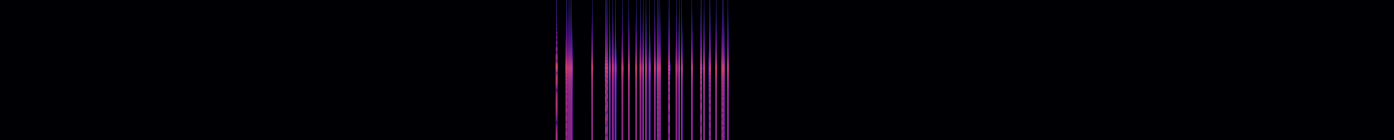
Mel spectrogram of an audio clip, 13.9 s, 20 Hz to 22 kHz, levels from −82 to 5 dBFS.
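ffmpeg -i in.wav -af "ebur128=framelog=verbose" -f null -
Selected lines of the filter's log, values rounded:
Integrated loudness:
  I:         -30.0 LUFS
  Threshold: -40.0 LUFS
Loudness range:
  LRA:         7.7 LU
  Threshold: -53.5 LUFS
  LRA low:   -39.2 LUFS
  LRA high:  -31.5 LUFS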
